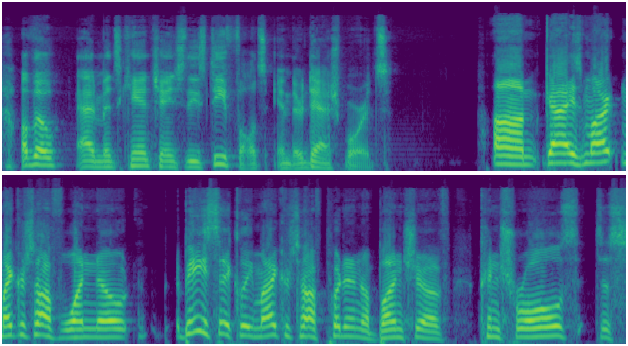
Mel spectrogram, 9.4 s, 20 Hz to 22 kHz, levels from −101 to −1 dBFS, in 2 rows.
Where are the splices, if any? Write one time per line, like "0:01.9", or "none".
0:03.6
